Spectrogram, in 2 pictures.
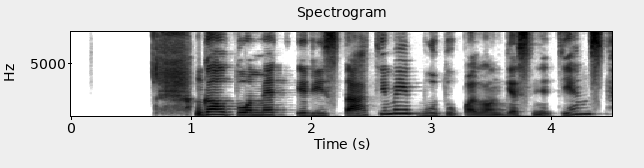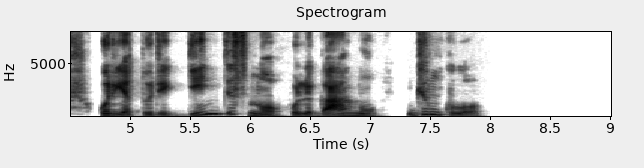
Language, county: Lithuanian, Marijampolė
